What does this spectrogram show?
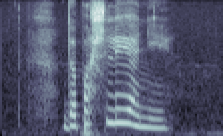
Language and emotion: Russian, angry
